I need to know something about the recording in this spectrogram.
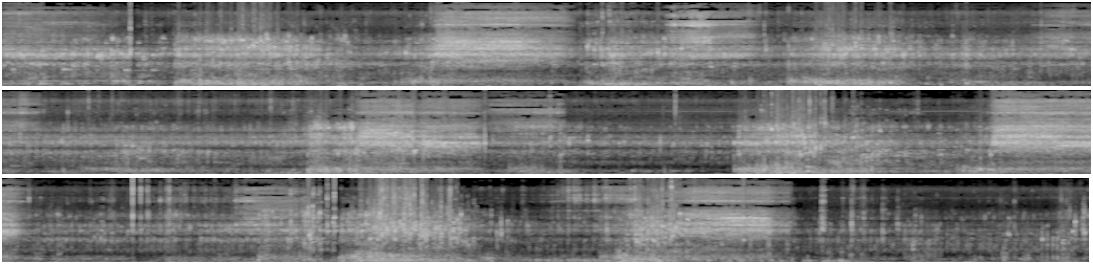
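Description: Scuba diver breathing underwater through a regulator: loud gurgling bursts of exhaled bubbles every few seconds, with quieter stretches between breaths.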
